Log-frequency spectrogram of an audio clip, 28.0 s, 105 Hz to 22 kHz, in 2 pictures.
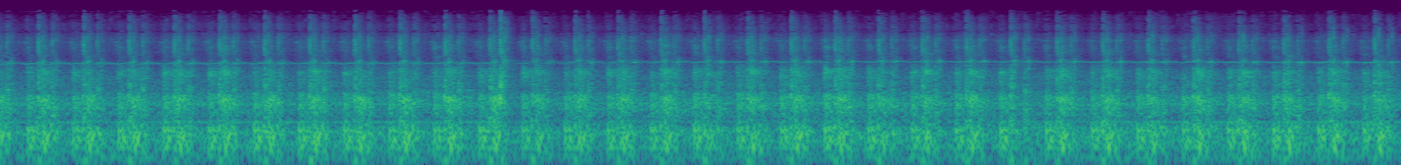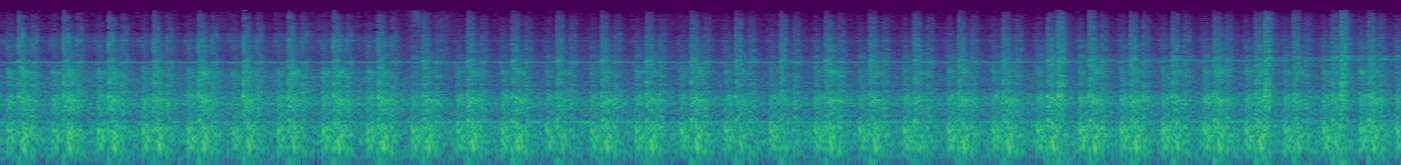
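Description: Class 20 diesel locomotive's English Electric 8SVT V8 engine idling just after a cold start, its exhaust heavy with smoke. It has an even, rhythmic exhaust beat and a steady high turbocharger whistle that rises slightly near the end.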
